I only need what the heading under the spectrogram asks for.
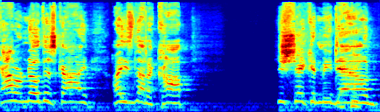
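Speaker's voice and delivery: high, protesting voice without real volume; mock screaming. Captive to the crowd, high mock-screamed protest. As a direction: imitate a panicked scream for help. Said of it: "he's screaming at the top of his lungs".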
